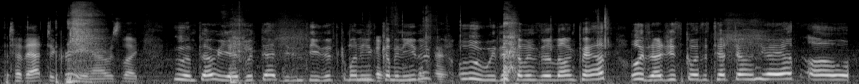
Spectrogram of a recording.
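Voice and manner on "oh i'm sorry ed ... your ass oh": high, loud sarcastic taunting; retold gamer trash talk, pitched up; mock trash talk. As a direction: gloat with a fake apology. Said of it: "I started to talk shit to that degree".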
